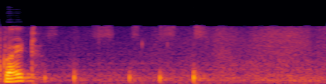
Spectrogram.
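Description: Marker writing on a whiteboard: several short taps and strokes of the tip on the board in quick succession.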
